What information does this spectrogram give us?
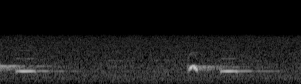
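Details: Common cuckoo heard in woodland where wild birds live, recorded on a digital camera: the tail of one cuck-oo, then a full call with a short higher note sliding down to a lower, drawn-out second note, set against steady hiss.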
